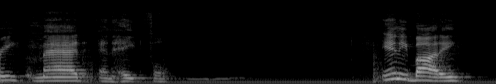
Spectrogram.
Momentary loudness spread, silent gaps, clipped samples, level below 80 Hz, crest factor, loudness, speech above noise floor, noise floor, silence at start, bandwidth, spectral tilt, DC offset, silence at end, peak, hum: 16 LU; none; under 0.1%; -62 dBFS; 22 dB; -33 LUFS; 26 dB; -59 dBFS; 0 s; 16 kHz; -5 dB/octave; under 0.1%; 0.25 s; -14 dBFS; 60 Hz at -60 dBFS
